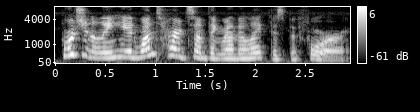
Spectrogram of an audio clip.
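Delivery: ordinary delivery, nothing marked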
